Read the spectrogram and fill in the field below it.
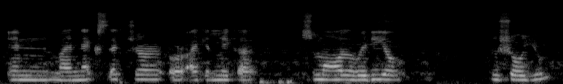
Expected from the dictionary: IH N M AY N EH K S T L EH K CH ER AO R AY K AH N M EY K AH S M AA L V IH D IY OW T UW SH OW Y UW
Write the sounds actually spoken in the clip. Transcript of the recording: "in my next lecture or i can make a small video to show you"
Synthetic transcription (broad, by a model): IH N M AY N EH K S T L EH K CH ER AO R AY K AH N M EY K AH S M AA L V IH D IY OW T UW SH OW Y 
